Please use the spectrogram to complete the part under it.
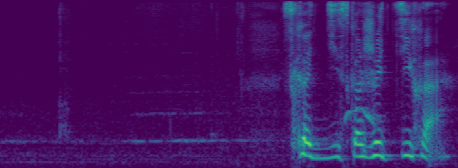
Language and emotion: Russian, angry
